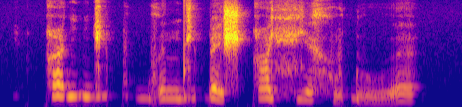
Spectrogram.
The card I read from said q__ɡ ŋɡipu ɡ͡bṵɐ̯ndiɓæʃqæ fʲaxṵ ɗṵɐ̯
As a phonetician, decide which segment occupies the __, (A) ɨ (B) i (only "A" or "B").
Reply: B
